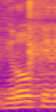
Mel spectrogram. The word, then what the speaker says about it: European: European also that it word looks like e but it pronounced like y.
